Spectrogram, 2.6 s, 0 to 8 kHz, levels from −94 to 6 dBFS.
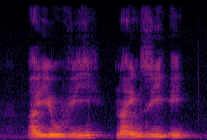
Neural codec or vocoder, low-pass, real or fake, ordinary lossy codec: none; none; real; none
